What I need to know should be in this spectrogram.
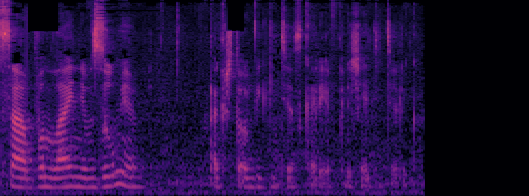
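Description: A young woman speaks playfully close to a phone microphone.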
